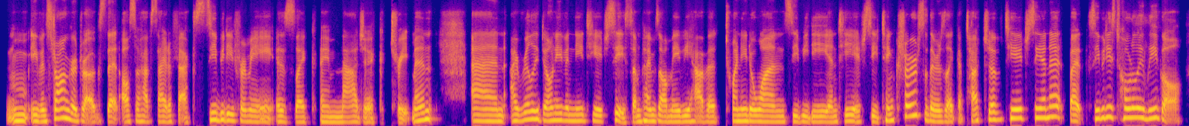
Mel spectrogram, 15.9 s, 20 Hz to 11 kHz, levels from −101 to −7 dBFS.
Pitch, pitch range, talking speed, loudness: 155 Hz, 145-195 Hz, 185 wpm, -19 LUFS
